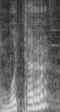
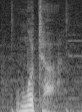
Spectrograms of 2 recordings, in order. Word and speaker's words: Mutter: voiced velar fricative cutter in syllable final position the orthographical r is often realized as a low central vowel as in mutter so we don't say mutter but muta an interesting phoneme which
